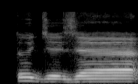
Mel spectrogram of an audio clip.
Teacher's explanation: ini jim yang sukun juga ada qalqalahnya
